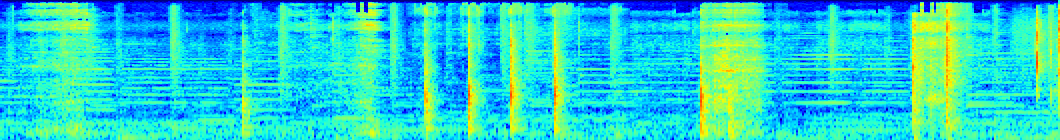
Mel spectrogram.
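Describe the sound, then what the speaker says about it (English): A carrot is sliced and cut with a knife on a board, giving a string of sharp, close chopping knocks that come in short irregular bursts with pauses between. "Alright, carrot, slice and cut."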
